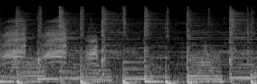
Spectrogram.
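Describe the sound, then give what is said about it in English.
A duck quack alert sound effect: a rapid series of loud, nasal duck quacks, about five or six calls in a quick uneven rhythm, prominent with no talking over them. “So, uh, can you bring us into the quack alert there”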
